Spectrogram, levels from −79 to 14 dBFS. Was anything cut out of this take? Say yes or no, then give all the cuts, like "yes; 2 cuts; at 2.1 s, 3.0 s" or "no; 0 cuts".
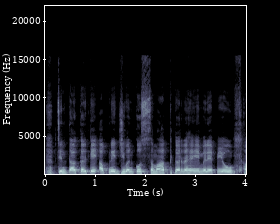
no; 0 cuts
